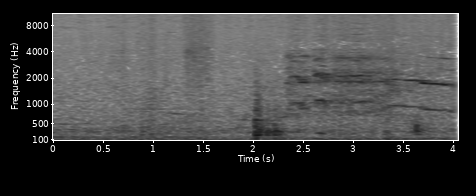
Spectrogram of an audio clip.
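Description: A rooster crows once in the background, starting about two seconds in, with a long held call that drops in pitch at the end.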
